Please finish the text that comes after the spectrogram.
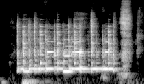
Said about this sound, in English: Her mobile phone rang.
